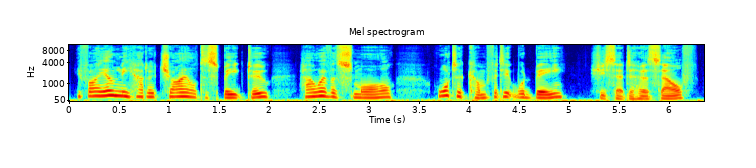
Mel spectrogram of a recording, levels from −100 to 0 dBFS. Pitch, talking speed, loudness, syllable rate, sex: 165 Hz, 200 wpm, -17 LUFS, 4.9 syllables/s, male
